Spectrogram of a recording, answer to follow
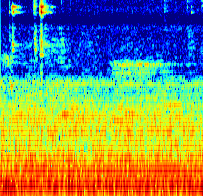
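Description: Steady low hiss of a dosa cooking on a hot iron tawa over a gas burner, with a faint steady hum under it and a light tick about half a second in.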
